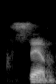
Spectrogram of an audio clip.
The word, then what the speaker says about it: SIEM: I think it's even pronounced SIM, but I sometimes say it wrong myself. SIM.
